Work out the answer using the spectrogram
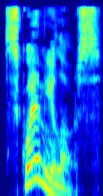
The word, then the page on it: squamulose: British English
